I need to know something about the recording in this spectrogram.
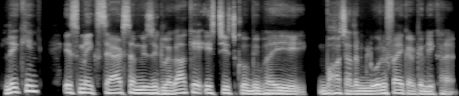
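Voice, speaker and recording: A man's voice: medium pitch, fast, mellow, no echo, studio quality. A young man giving casual, sarcastic movie commentary, slangy and mocking, full of rhetorical questions and mixing English into his Hindi. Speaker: YouTube movie reviewer.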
